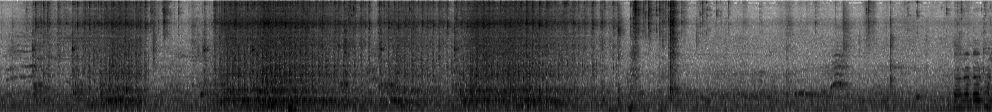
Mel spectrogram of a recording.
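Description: A sewing machine stitching blouse fabric for a double katori blouse gives a steady, close mechanical whir that swells and eases over several seconds, then turns to lighter intermittent stitching.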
